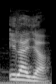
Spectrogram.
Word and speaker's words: Atelaya: dans la boutique et pour mon nom ça se prononce Elaya.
